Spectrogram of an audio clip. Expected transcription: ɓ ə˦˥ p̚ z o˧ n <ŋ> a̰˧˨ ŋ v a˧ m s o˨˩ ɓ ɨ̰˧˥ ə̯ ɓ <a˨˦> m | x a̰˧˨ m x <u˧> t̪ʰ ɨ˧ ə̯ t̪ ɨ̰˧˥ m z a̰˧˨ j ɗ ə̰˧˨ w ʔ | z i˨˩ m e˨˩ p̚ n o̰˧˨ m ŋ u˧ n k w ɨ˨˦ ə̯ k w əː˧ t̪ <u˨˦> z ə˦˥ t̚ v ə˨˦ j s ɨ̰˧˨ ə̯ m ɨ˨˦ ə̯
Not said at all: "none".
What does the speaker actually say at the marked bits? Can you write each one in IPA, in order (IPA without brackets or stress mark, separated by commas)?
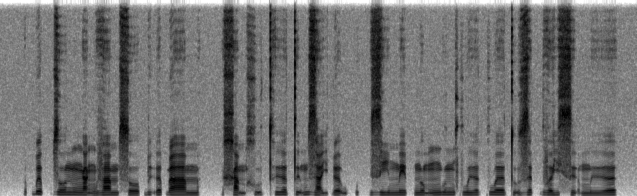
ŋ, a˧, ṵ˧˥, ṵ˧˨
